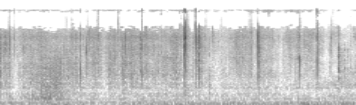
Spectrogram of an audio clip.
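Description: Both hands with long painted nails squeeze and crumble a large pile of crushed white gym chalk (magnesium carbonate) chunks and powder resting on a marble surface. A steady, dense crackling and crunching runs throughout, with a low rumbling bed and sharp, bright snaps standing out here and there.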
